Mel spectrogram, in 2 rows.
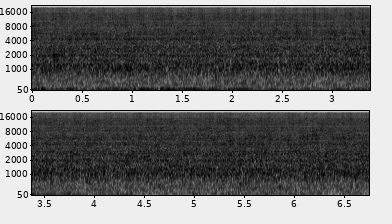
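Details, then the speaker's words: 2015 Bosch Classixx 6 Varioperfect WAE24167UK/47 washer on test quick wash after motor commutator/brush repair: steady even hiss of water filling, no knocks or drum hum yet; normal fill, taking quite a lot of water. "i hope it will any time now that water should stop it's taking on quite a bit of"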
